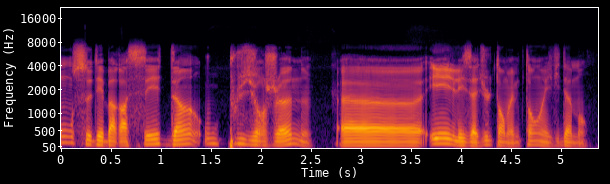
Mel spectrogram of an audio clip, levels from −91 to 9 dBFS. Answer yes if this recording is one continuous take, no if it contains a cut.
no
